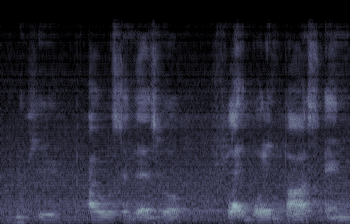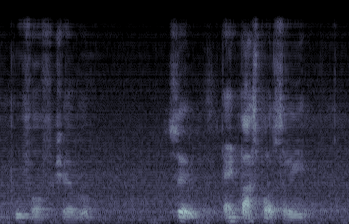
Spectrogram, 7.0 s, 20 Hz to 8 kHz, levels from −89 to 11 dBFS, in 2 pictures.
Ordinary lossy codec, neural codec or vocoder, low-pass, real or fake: none; vocoder, 24 kHz, 100 mel bands, Vocos; 7.2 kHz; fake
